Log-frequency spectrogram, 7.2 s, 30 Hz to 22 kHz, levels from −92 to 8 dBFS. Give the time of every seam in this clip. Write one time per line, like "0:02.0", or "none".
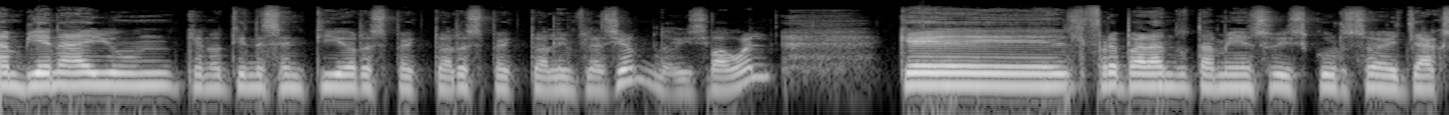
0:00.9
0:02.3
0:03.5
0:05.5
